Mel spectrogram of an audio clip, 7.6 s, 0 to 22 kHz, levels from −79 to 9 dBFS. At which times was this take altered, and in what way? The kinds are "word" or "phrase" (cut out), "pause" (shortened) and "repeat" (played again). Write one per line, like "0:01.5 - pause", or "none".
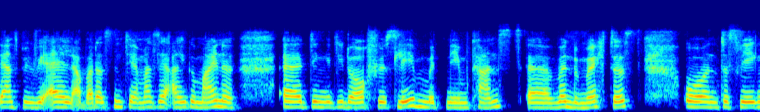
none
